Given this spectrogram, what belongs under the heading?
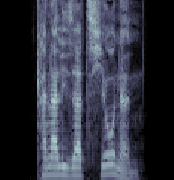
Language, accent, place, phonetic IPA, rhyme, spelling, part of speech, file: German, Germany, Berlin, [kanalizaˈt͡si̯oːnən], -oːnən, Kanalisationen, noun, De-Kanalisationen.ogg
- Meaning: plural of Kanalisation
